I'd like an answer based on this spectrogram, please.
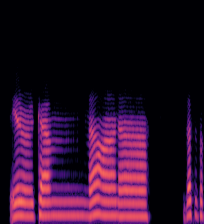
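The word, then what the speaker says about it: ارْكَبْ مَعَنَا: mim are متجانسين صغير ba is silent and followed by mim متحرك Please repeat after me the correct pronunciation. Irkam ma'ana. That is the correct. But the wrong is irkab ma'ana.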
